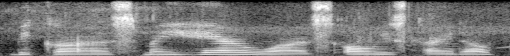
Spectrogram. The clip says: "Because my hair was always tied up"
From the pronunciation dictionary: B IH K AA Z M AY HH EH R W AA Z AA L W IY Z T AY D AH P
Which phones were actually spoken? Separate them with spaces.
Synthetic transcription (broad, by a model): B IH K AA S M AY HH EH R W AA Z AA L W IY S T AY D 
